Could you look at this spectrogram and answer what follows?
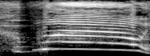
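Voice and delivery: put-on a three-year-old's shout of delight, very high and loud; thrilled little boy yelling wow; child's excited wow. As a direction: shriek with joy at the present. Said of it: "and he's like".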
